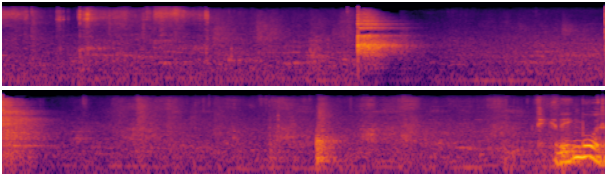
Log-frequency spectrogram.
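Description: Hands rub and squeeze crumbly dough in a bowl.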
